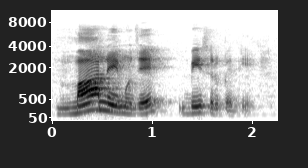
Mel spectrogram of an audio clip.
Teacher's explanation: अगर आपने इस प्रकार से बोला माँ ने मुझे 20 रुपये दिए, माँ ने यानी कि माँ ने दिए मुझे, पिताजी ने नहीं दिए। माँ के ऊपर विशेष फोकस है तो माँ पे ही ये बलाघात होगा।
